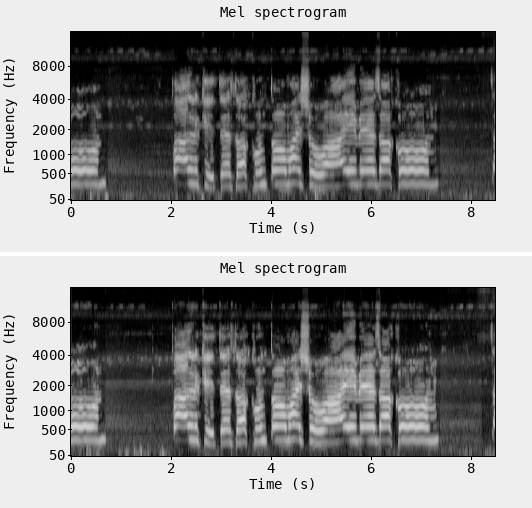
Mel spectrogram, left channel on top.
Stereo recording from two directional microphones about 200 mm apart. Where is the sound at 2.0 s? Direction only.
15° right (ahead or behind).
